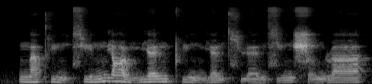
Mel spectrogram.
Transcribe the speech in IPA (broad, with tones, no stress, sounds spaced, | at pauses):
n̪ ä˧˥ t̪ʰ i˨˩ ŋ t͡ɕʰ i˧˥ n n̪ j ɑ˥˩ ʊ̯ m j ɛ˥ n pʰ i˥˧ ŋ m j ɛ˥˩ n t͡ɕʰ ɥ ɛ˨˩ n ɕ i˥ ŋ ʂ ɤ˧˥ ŋ ɻ ä˥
